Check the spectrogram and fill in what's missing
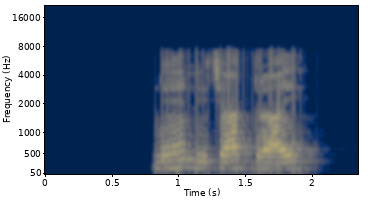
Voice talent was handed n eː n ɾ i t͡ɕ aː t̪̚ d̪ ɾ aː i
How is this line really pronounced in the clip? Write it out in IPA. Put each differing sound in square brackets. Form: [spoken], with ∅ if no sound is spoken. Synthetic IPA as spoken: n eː n [l] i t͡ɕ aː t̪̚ d̪ ɾ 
